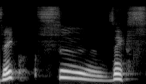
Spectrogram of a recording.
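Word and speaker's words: sechs: 이렇게 체하 S가 나란히 오면 이 체하가 키읔 소리가 나고 S는 스 소리가 납니다. 그래서 여기까지 잭스 하시면 됩니다.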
